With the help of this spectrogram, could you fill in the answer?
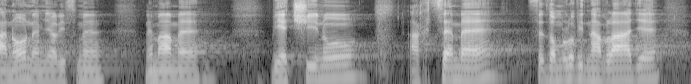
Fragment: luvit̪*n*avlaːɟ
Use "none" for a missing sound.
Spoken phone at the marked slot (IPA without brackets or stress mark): n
